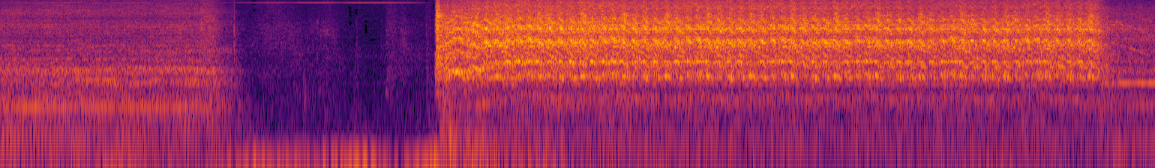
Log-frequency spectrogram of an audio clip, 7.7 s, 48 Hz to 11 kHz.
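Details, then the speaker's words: Dodge Durango (Death Week car) right after a new Hemi V8 engine swap, headers just refitted: short crank, catches cleanly, steady even run with no knocks or misses; starts, runs, good oil pressure; normal start and idle. "So that's the point we're in, just making sure it's good. Starts, runs, has good oil pressure. So we think we're good."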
